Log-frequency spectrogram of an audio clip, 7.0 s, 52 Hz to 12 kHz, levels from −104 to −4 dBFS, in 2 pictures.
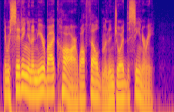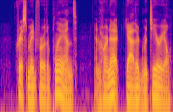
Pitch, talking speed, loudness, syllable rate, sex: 100 Hz, 170 wpm, -20 LUFS, 6.0 syllables/s, male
